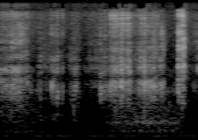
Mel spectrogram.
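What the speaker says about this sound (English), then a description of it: "I should be able to just slide it along with my scissors" Quiet, continuous hiss of scissors gliding through thin ripstop nylon fabric while trimming a bag, a soft sliding rasp with faint crinkles, close up and without talk.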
